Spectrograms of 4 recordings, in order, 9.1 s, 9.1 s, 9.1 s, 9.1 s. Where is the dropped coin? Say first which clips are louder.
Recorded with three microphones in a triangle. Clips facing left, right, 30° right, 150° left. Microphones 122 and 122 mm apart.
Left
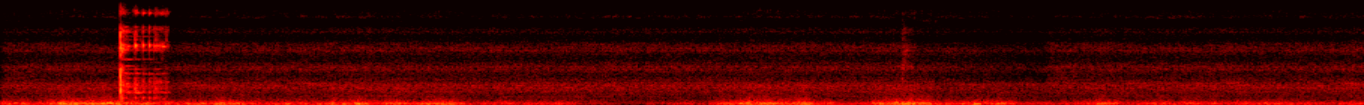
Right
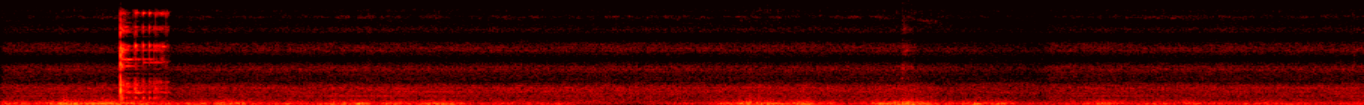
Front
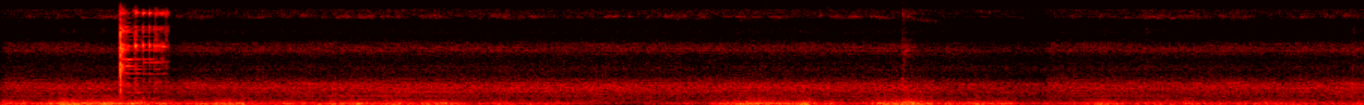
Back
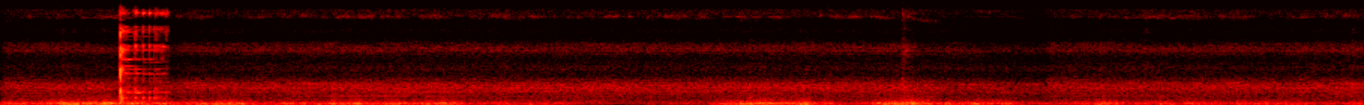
Right 3 dB, back 6 dB; 175° right.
